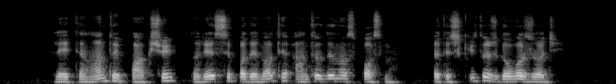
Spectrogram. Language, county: Lithuanian, Vilnius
